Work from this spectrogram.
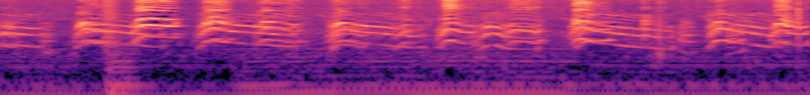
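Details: A group of puppies howls in a dense chorus. Quick downward-sliding whines overlap, roughly two per second, with shrill peaks and no other clear sounds.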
